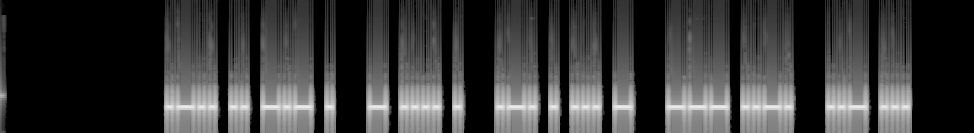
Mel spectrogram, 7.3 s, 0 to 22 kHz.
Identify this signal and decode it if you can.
Morse code, heard as a keyed tone, about 30 wpm, 700 Hz. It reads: LIKE THE REST OF US
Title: Sets of 5 Words Encore2 30wpm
